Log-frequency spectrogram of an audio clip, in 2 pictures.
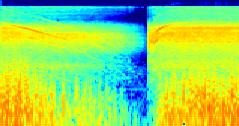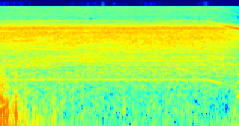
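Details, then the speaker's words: Angle grinder after re-greasing the gearbox, run with no load: it spins down, restarts and climbs to a smooth, steady high whine as the oil distributes; normal no-load run. "Well, when you are already thoroughly now we just run it, listen, the engine begins to accelerate, that is, the oil is distributed to the right places"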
